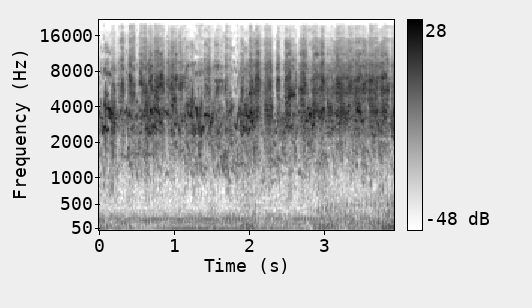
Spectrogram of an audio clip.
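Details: Yellow male budgerigars in an aviary colony give a dense, continuous chatter of high, scratchy chirps and warbles, many birds overlapping with no pauses.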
